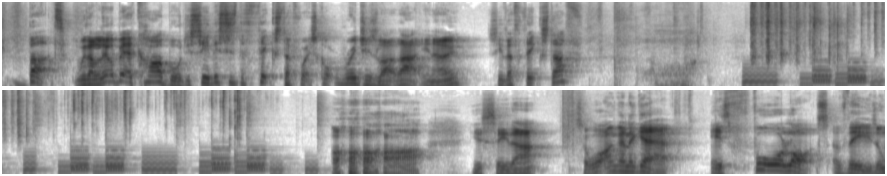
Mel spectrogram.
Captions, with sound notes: But, with a little bit of cardboard, You see this is the thick stuff where it's got ridges like that, you know. See the thick stuff? Oh! (upbeat electronic tune) (loud snipping) Awhaha! You see that? So what I'm gonna get is four lots of these.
